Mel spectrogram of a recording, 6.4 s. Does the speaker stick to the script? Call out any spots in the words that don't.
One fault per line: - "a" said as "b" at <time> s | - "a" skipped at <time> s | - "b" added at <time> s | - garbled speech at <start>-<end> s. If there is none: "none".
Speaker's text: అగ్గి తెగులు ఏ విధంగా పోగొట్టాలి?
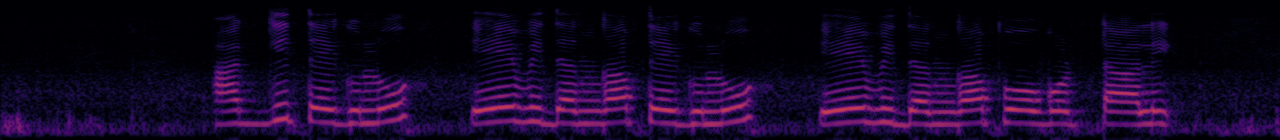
- "తెగులు ఏ విధంగా" added at 3.2 s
